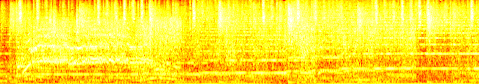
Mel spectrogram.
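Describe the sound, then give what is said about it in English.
Loud, continuous roar of jet ski and speedboat engines racing, their whining pitch rising and falling as they rev and pass by, with no one speaking; jet skis gaining ground on a motorboat and speedboat on the water. “The jet skiers gain ground on the motorboat and speedboat.”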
